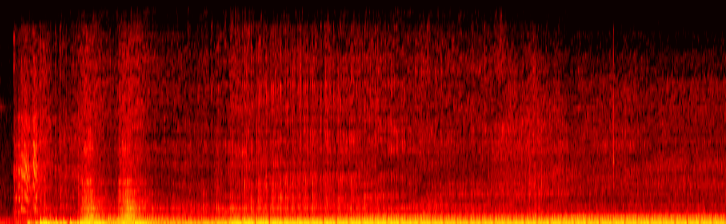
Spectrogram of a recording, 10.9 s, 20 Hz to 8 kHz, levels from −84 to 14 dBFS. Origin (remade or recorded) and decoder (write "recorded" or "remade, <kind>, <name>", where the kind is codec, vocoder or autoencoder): recorded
